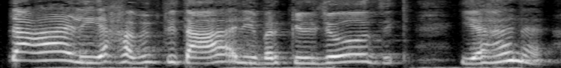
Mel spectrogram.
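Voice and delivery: crowing invitation to congratulate; gleeful summons. A narrator's reading. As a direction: call her over loudly, stretching it. Mother-in-law gleefully summons the wife.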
